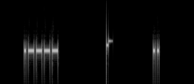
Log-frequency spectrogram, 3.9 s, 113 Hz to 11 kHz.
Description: Morse code, heard as a keyed tone, about 30 wpm, 700 Hz. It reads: 1 I
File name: Single-Letter-Number-30wpm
